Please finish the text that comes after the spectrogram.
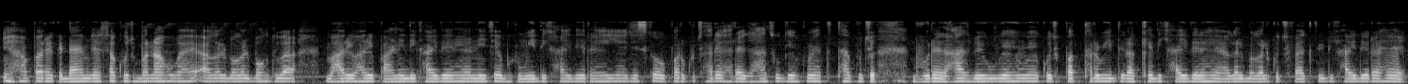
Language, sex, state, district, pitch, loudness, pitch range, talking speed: Hindi, male, West Bengal, Paschim Medinipur, 140 Hz, -18 LUFS, 140-145 Hz, 225 wpm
